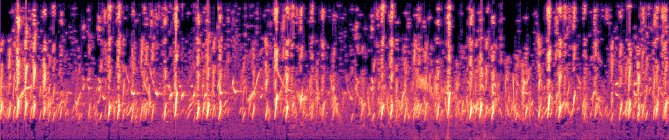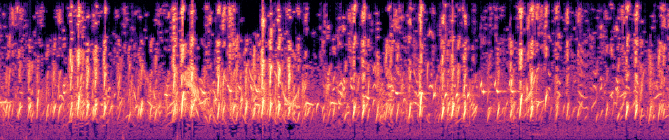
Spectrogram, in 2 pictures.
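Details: Energetic bitbita-style goldfinch song, natural with no sound effects: long run of dense high twittering and rapid chirps, steady throughout, with faint low background rumble.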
